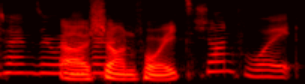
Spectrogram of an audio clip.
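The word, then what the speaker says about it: Sean Feucht: Sean Foyt. Okay. Rhymes with exploit.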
